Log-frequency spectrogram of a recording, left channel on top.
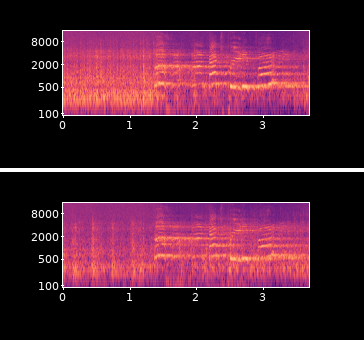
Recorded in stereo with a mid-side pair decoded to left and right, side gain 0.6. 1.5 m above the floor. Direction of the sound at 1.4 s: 10° left.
